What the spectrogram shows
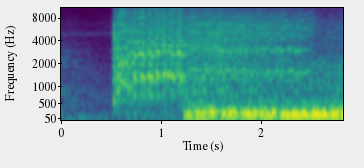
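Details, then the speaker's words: Honda CBR600RR that would not start after a fuel pump replacement, first cold start after fixing it; the whole problem was one O-ring: brief crank, catches at once, smooth even idle; healthy start. "Amazing. Absolutely amazing. One O-ring is the entire problem with this."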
